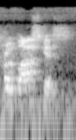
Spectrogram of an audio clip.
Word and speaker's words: proboscis: That's how that's pronounced, proboscis.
